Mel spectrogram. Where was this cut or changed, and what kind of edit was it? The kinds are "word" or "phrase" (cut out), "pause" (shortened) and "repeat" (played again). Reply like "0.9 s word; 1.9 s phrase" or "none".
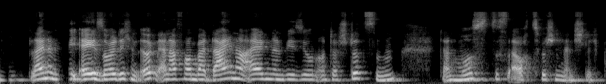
none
